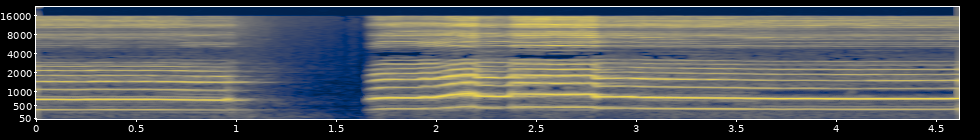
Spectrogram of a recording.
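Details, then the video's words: A young Airedale Terrier, 10-month-old Henry, howls along while playing with his orange squeaky ball; a held steady tone, a short pause, then a rising, wobbling note that settles into a long even howl. "Henry, the singing Airedale"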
